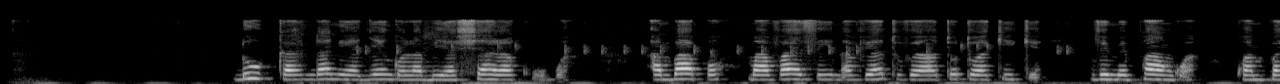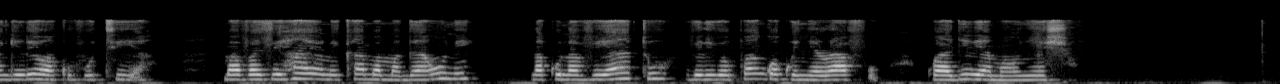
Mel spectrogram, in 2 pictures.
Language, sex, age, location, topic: Swahili, female, 18-24, Dar es Salaam, finance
